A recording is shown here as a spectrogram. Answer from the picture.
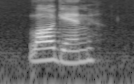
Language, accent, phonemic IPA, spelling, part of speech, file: English, US, /ˈlɒɡ.ɪn/, login, noun / verb, En-us-login.ogg
- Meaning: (noun) 1. Credentials: the combination of a user's identification and password used to enter a computer, program, network, etc 2. The process or an instance of logging in; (verb) Misspelling of log in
